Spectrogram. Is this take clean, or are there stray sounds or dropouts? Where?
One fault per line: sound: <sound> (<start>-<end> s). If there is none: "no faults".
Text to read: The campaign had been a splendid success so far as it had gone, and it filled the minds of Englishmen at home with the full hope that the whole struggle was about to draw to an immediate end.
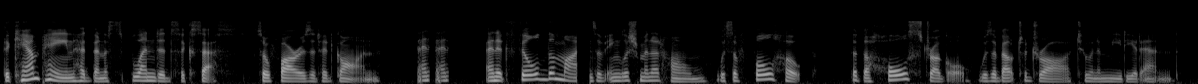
sound: laugh (4.2-4.5 s)
sound: dropout (5.8-5.9 s)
